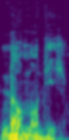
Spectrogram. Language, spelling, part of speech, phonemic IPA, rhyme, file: French, Normandie, proper noun, /nɔʁ.mɑ̃.di/, -i, Fr-Normandie.ogg
- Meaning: Normandy (an administrative region, historical province, and medieval kingdom in northwest France, on the English Channel)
